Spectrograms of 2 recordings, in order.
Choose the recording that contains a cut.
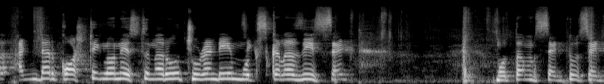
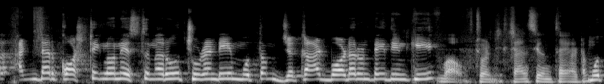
first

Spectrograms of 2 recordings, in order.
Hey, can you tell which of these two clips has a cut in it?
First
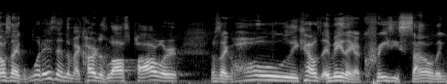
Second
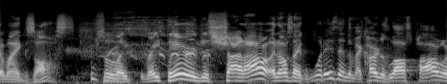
second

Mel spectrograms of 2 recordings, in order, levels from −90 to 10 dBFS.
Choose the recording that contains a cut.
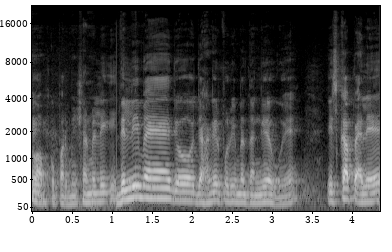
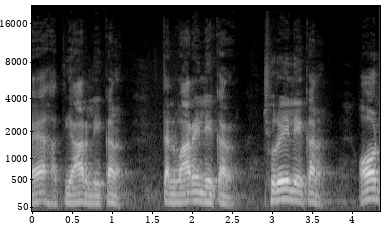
first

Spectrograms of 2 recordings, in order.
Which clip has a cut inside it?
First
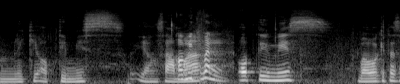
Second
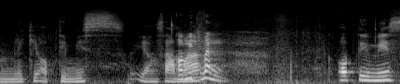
first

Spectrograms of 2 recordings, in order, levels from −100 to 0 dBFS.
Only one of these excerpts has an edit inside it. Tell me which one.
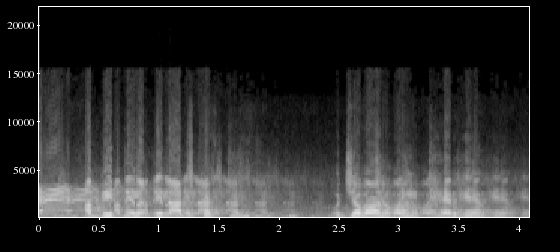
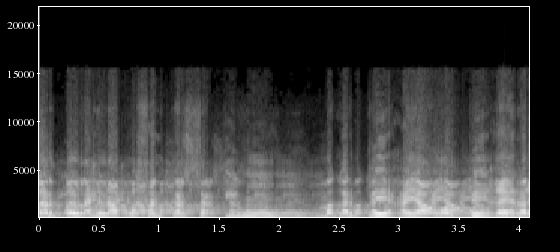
first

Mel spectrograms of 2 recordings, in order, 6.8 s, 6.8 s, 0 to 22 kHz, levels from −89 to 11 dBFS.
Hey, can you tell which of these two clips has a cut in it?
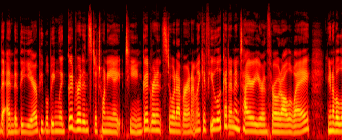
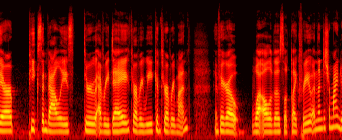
first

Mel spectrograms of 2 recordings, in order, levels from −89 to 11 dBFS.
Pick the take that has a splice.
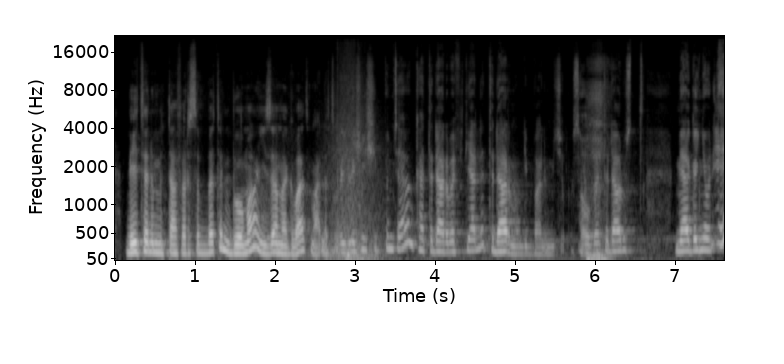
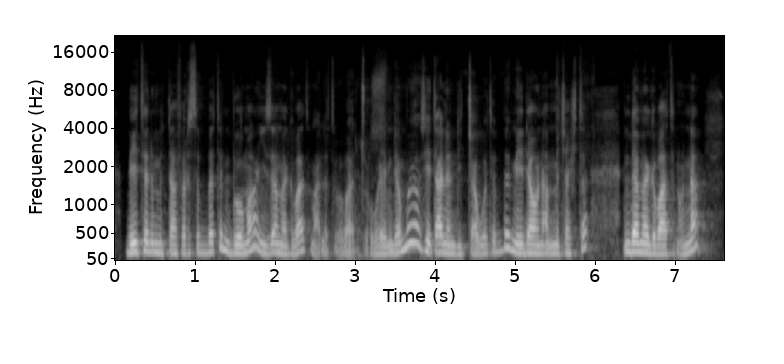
first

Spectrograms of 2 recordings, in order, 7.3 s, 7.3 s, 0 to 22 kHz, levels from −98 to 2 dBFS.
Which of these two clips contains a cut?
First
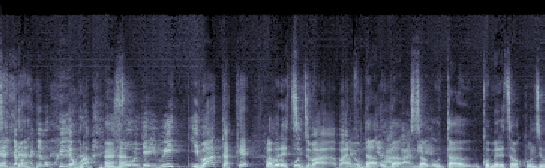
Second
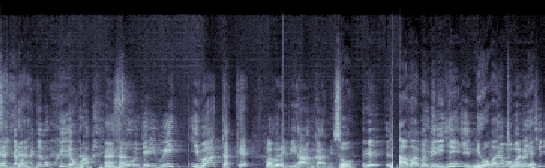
second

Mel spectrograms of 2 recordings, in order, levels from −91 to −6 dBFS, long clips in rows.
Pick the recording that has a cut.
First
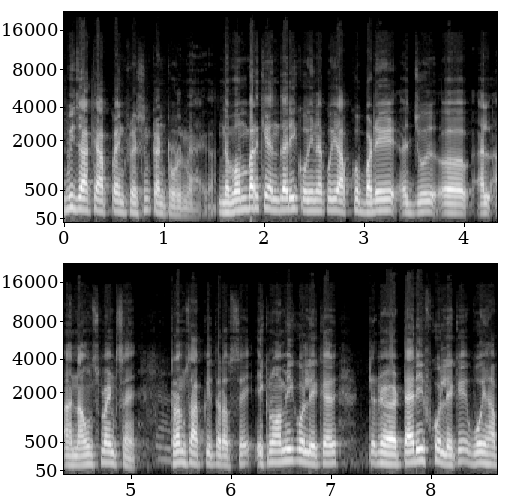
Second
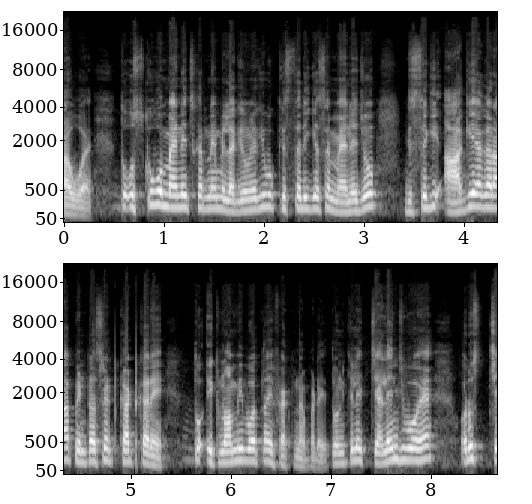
first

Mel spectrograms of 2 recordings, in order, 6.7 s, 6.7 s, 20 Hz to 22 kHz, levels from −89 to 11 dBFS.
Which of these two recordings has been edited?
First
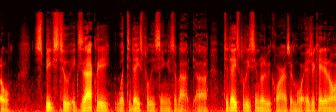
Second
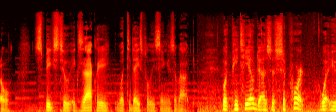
second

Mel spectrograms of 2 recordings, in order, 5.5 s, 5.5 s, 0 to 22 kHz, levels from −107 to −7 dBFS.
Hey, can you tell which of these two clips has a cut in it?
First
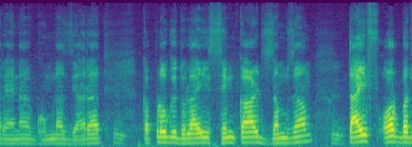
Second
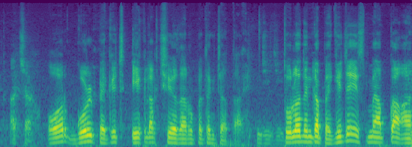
second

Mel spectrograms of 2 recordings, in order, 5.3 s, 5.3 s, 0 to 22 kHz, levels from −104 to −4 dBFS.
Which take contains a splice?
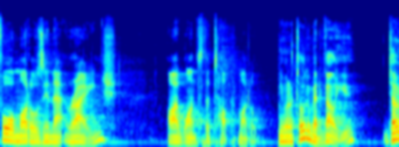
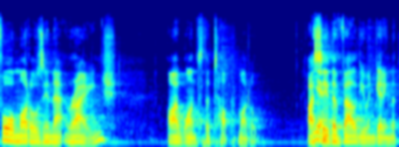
first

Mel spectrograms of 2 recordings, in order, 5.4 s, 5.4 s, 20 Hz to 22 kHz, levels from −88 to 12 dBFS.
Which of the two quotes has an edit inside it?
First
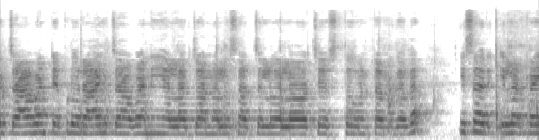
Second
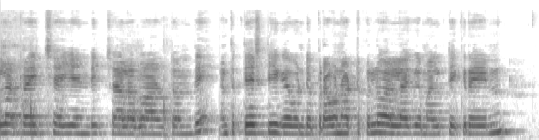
second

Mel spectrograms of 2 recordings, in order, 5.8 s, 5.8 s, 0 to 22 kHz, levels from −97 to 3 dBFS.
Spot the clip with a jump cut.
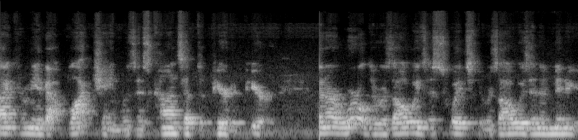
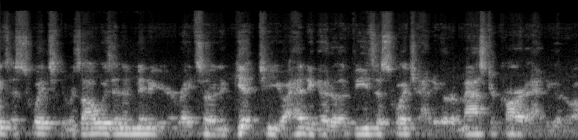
first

